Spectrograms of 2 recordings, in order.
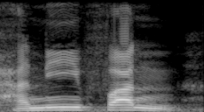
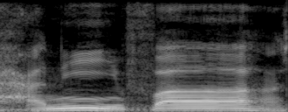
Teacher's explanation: dengan huruf wa nah tapi kalau kita berhenti pada huruf Fa maka huruf Fa dibaca panjang kemudian tanwinnya itu dihilangkan diganti menjadi baris fathah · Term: Mad Iwat, mad iwat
